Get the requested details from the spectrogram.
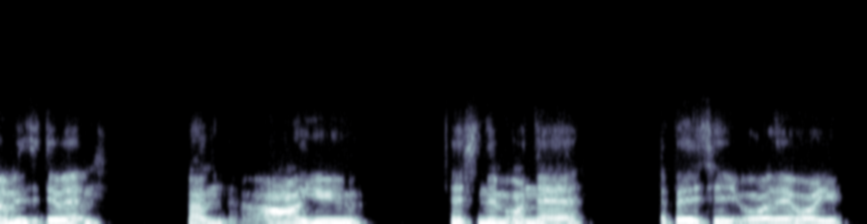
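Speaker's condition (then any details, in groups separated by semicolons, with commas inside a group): Cerebral palsy; from birth, uses wheelchair; audible speech impairment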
